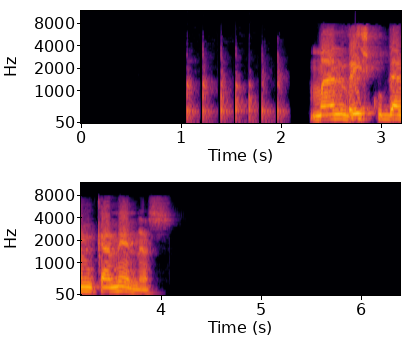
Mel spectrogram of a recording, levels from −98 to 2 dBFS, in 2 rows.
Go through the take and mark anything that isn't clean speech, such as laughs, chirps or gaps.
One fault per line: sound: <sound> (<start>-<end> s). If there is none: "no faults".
sound: thud (1.1-2.1 s)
